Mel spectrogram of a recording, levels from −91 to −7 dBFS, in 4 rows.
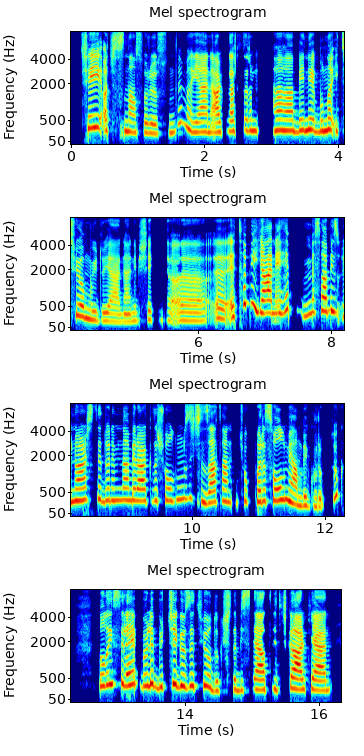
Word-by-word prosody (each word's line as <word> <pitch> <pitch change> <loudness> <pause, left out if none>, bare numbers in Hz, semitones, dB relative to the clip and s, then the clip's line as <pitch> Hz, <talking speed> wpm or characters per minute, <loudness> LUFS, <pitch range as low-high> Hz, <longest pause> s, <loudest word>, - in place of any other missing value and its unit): şeyi 315 0 +3
açısından 240 -3 -3
soruyorsun, 210 0 -7
değil 435 - -10
mi? 285 -8 -2
Yani, 225 0 0
arkadaşlarım, 245 +3 -1 0.2
ha 255 - -1 0.2
ha, 250 -3 -1
beni 260 -2 +1
buna 260 +3 +2
itiyor 260 +2 -2
muydu? 185 -6 -3
Yani, 155 -2 -5
hani, 155 +2 -7
bir - - -17
şekilde, 185 -1 -11
ııı, 170 0 -5
eee, - - -2
e, 215 +3 0
tabii. 285 - +2
Yani, 335 0 +5
hep 415 +2 -1 0.2
mesela 345 +7 +1
biz 365 -3 +1
üniversite 300 +2 +1
döneminden 305 +1 -2
beri 300 -1 +1
arkadaş 295 +1 0
olduğumuz 320 +3 -4
için 330 -6 -4
zaten 265 +2 +1
çok 280 0 -9
parası 280 +2 0
olmayan 285 -10 +2
bir 195 -1 -2
gruptuk. 185 - -7 0.4
Dolayısıyla 350 +1 +3
hep, 355 +2 +2
böyle, 315 +1 +2
bütçe 295 +5 +2
gözetiyorduk, 310 - 0
işte, 235 -2 -6
bir 220 - -7
seyahate 230 +2 +1
çıkarken. 235 -3 +5
265 Hz, 170 wpm, -23 LUFS, 220-310 Hz, 0.4 s, Yani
